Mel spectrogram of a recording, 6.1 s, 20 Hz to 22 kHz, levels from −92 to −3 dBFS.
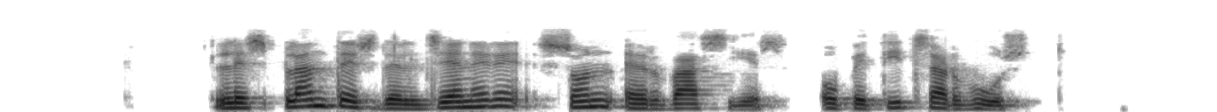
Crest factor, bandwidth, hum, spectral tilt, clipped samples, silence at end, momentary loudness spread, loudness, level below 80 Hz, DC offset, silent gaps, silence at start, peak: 16 dB; 7.2 kHz; none; -5 dB/octave; under 0.1%; 1 s; 10 LU; -18 LUFS; -60 dBFS; under 0.1%; 3.95-4.10 s; 1.05 s; -2 dBFS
